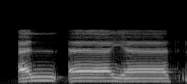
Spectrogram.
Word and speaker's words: الآيات: الهمزة مثل كلمة الآيات، الآيات، لاحظوا أننا أظهرنا اللام فقلنا الآيات، وليس كما ندغمها مثلا الطام، الط، فننتقل إلى الطاء مباشرة ولا يوجد نطق للام مظهرة، يعني اللام منطوقة.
